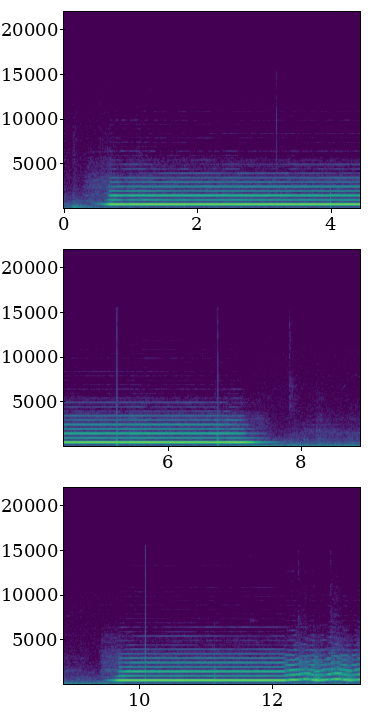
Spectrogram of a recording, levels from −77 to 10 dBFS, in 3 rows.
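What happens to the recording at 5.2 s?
At 5.23 s the sound jumps abruptly forward, with no silence in between; roughly 20 ms of audio is simply missing and the two sides are butted together. This is likely a dropped buffer (overrun), where the samples were overwritten by the hardware before the program collected them.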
